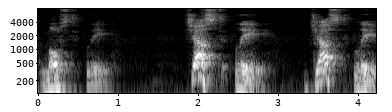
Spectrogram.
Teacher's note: if we say mostly, L-Y at the end, it still has that T sound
